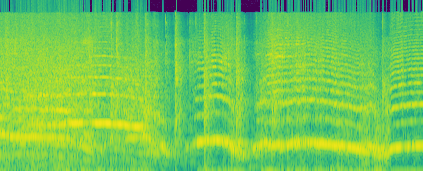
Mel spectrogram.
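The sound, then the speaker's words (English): The audience of the Comic Book Club show cheers loudly and continuously, with sustained whoops and shouts that rise and fall in pitch, forming a dense wall of enthusiastic voices for about five seconds. “But I think you guys just cheered him up.”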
